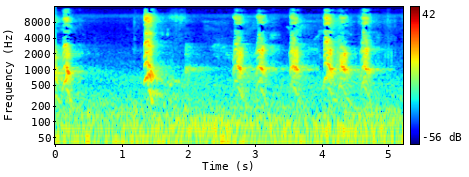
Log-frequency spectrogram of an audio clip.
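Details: Sharp, high Chihuahua yaps from a compilation of angry, happy and crying dogs of this breed: about nine brief barks at uneven intervals, some in quick pairs, over a steady low background hiss.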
